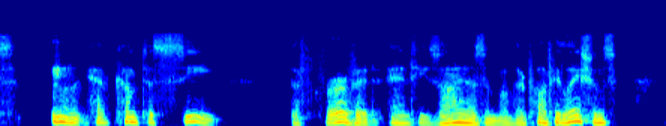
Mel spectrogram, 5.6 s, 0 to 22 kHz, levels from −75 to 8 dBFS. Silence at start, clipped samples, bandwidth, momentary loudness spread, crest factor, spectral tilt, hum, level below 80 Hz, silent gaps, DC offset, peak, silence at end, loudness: 0 s; under 0.1%; 7.2 kHz; 12 LU; 16 dB; -8.5 dB/octave; none; -58 dBFS; 2.33-2.41 s; under 0.1%; -8 dBFS; 0.45 s; -24 LUFS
